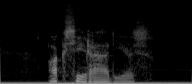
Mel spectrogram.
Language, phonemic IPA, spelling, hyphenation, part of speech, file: Dutch, /ˈɑk.siˌraː.di.ʏs/, actieradius, ac‧tie‧ra‧di‧us, noun, Nl-actieradius.ogg
- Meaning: radius of action (radius or range in which something operate, or where a vehicle, vessel or aircraft can reach)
